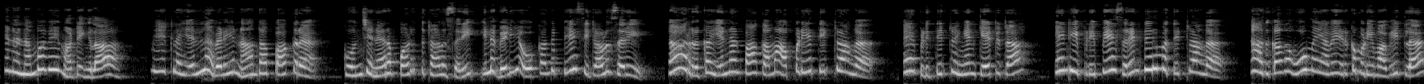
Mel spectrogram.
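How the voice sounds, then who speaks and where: A woman's voice: extremely high pitch, expressive, fast, very noisy. A woman voicing a sly, defiant young village wife in a cartoon, sarcastic and muttering spiteful asides, with Tamil village speech. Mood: pleading. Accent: Tamil Nadu village speech. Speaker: daughter-in-law.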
